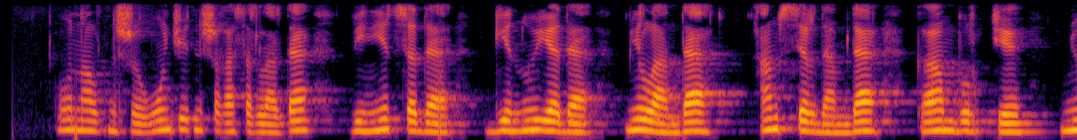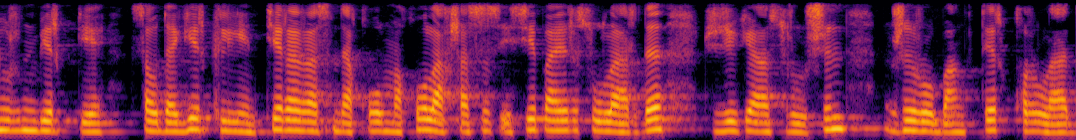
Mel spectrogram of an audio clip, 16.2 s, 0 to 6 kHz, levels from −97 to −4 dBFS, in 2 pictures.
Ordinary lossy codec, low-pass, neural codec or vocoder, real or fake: none; 5.4 kHz; none; real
